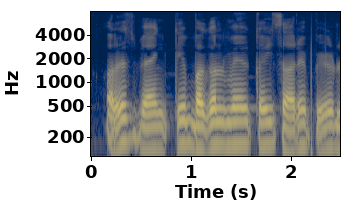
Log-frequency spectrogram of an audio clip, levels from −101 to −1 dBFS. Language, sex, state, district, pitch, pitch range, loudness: Hindi, male, Uttar Pradesh, Jalaun, 150 Hz, 140-160 Hz, -29 LUFS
